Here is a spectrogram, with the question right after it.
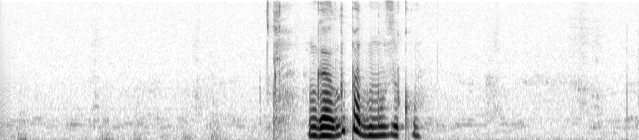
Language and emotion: Russian, neutral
